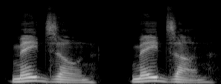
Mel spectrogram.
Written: meizwn

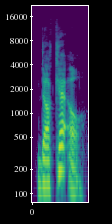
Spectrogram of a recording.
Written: dokew

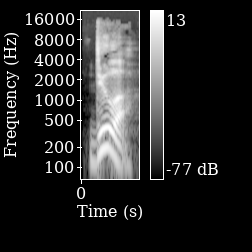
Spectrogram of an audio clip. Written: duo

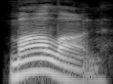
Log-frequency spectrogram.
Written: mallon

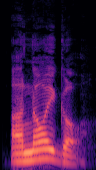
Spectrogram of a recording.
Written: anoigw

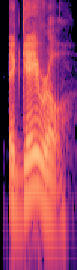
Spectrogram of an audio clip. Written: egeirw

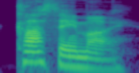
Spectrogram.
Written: kaqhma

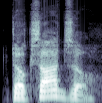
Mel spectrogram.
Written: doxazw

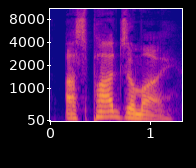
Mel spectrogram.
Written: aspazo

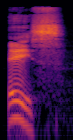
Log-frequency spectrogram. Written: eis

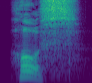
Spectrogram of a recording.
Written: hws

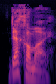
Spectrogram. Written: decoma

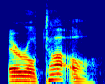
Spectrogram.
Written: erwtaw

